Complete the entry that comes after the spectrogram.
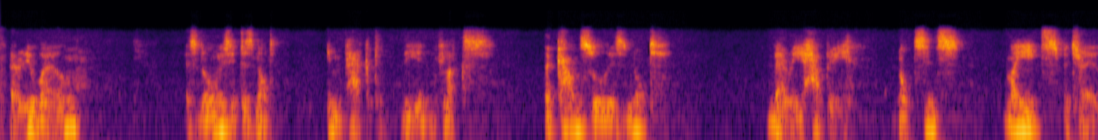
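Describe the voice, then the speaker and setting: Whispering in a put-on character voice, a man goes at a very slow pace with long, frequent pauses. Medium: actual play. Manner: whispering, secretive.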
